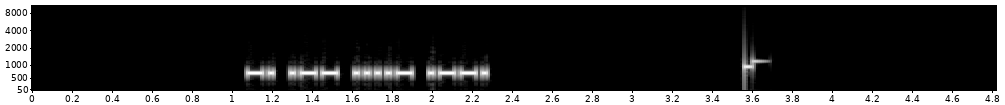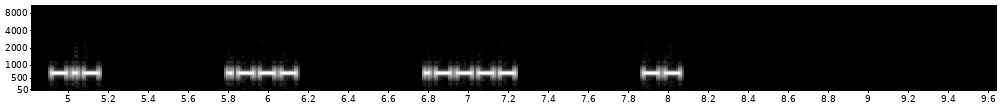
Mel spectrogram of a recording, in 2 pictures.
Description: Morse code, heard as a keyed tone, about 44 wpm, spaced as for 19 wpm, 700 Hz. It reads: NW4P KJ1M
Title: USA Call Signs - 4 Characters - 8x Character Spacing - 45wpm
